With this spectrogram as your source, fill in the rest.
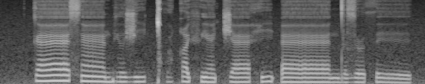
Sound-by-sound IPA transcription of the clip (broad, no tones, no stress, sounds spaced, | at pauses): k æː s æ̃ː bʲ əː ʒ i ǀʰ ṳ q i fʲ æ̃ t͡ʃ æː h i ʔ æː n d ə z ə˞ θ ɪː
